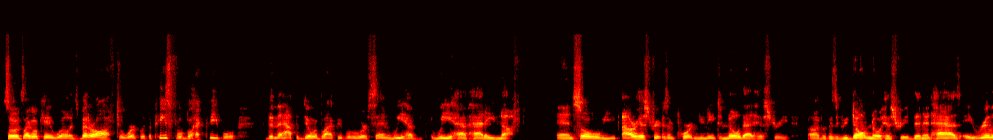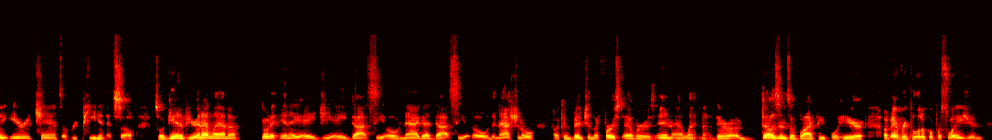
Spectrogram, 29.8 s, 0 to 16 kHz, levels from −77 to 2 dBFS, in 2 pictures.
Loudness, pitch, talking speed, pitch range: -25 LUFS, 120 Hz, 185 wpm, 105-140 Hz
